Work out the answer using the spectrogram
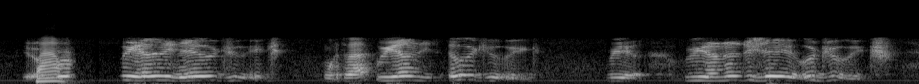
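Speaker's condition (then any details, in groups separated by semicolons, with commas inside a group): Cerebral palsy; birth oxygen deprivation, wheelchair user; strong speech impediment, uses interpreter publicly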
